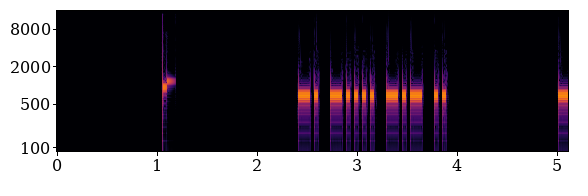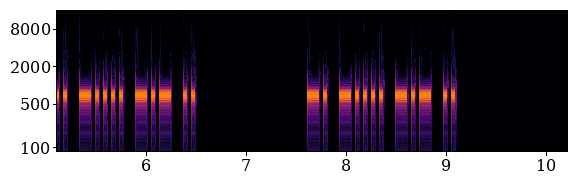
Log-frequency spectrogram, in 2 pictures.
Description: Morse code, heard as a keyed tone, about 30 wpm, 700 Hz. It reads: N6KI N6KI N6KI
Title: Easy Call Signs Repeated 3x - 30wpm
